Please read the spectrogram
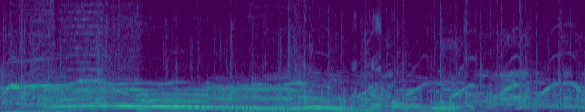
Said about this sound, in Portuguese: Palmas para o deputado Bruno Lima.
